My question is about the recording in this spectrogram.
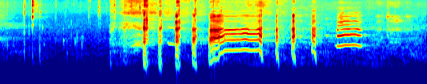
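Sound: drinking water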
